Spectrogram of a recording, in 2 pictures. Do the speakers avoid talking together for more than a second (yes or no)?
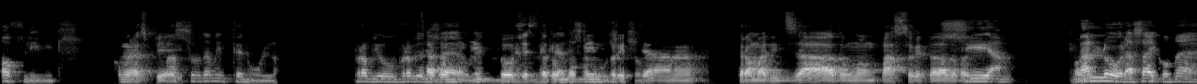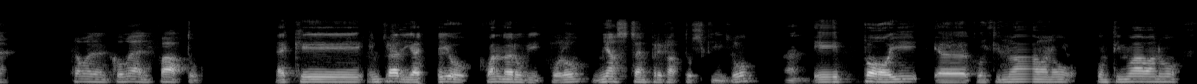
no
